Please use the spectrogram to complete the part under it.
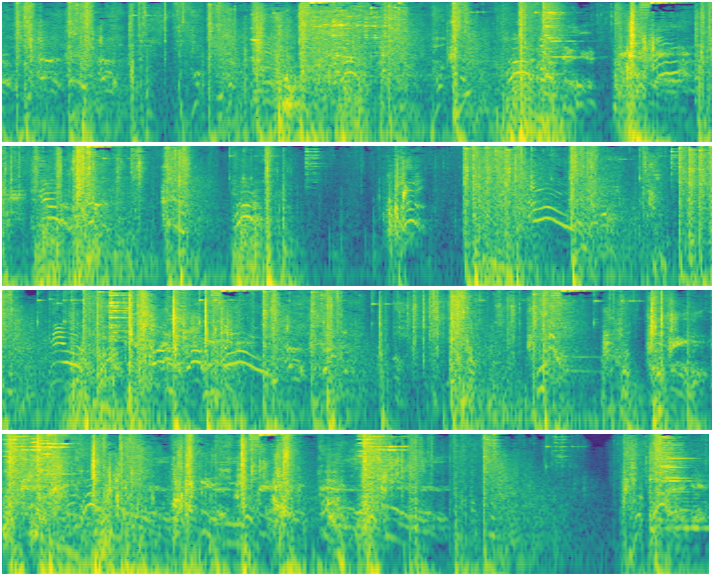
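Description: Punches and kicks land with heavy thuds and smacks in quick bursts.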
